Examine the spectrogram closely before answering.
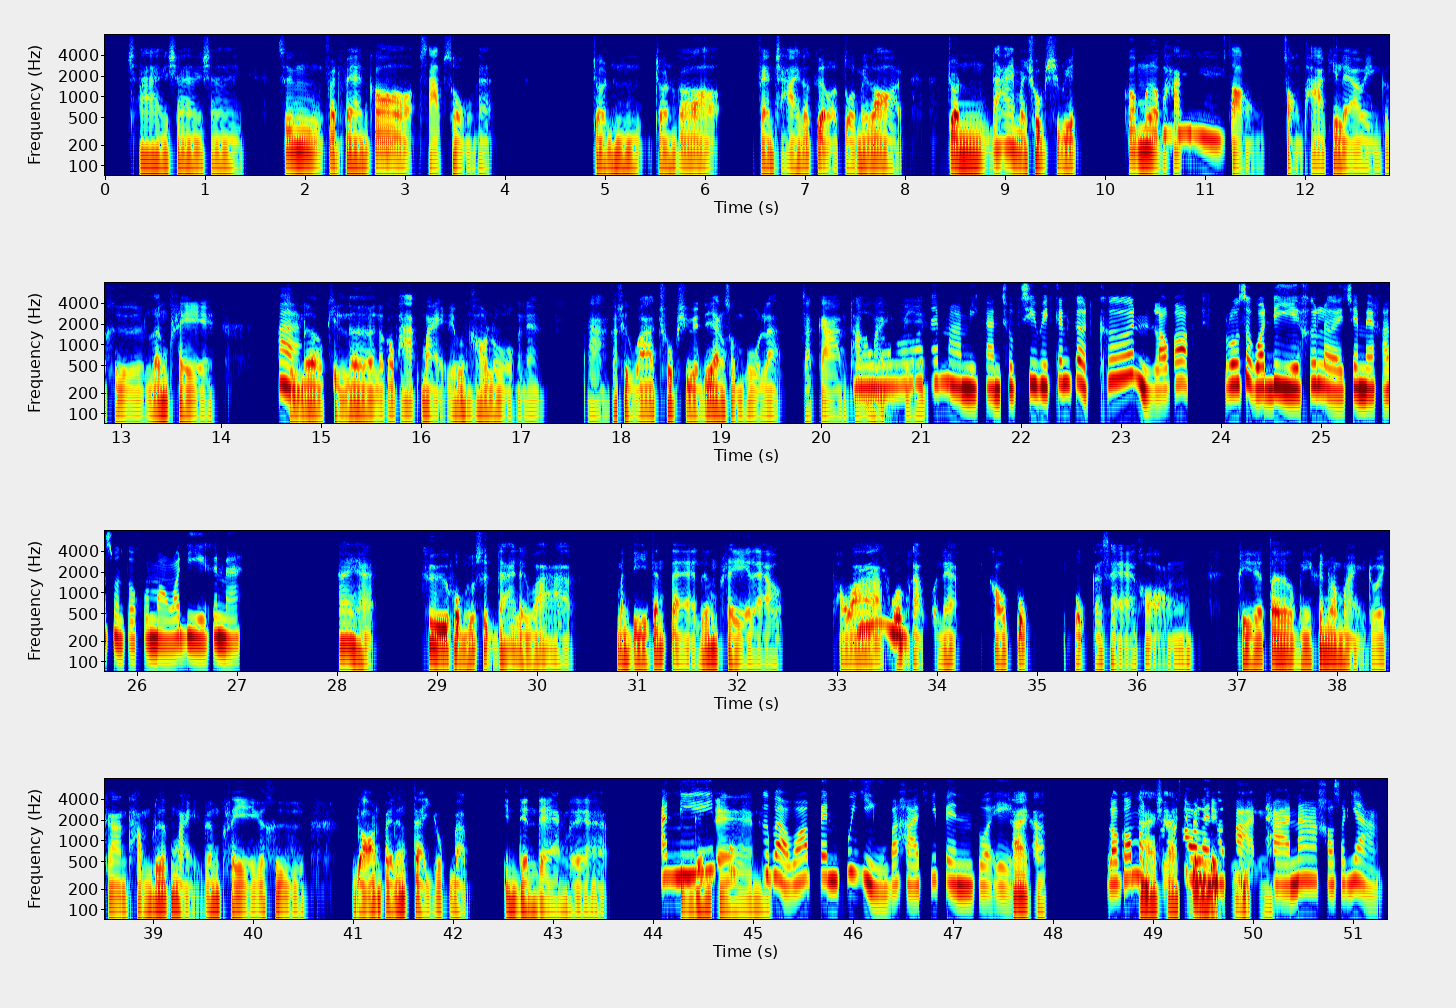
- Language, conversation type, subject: Thai, podcast, คุณมองการนำภาพยนตร์เก่ามาสร้างใหม่ในปัจจุบันอย่างไร?
- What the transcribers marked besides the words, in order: other background noise; tapping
